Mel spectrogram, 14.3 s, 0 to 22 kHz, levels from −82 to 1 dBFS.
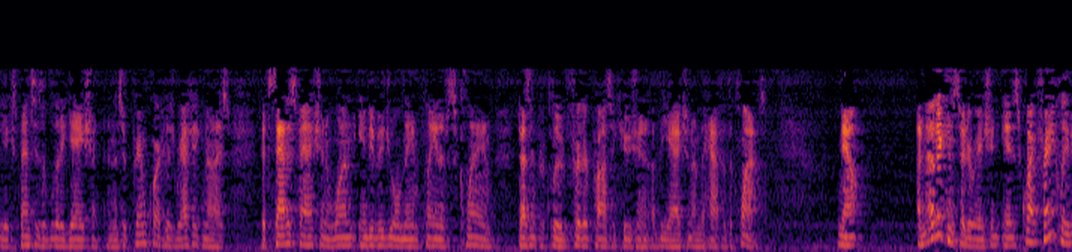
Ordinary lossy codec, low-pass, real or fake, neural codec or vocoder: MP3, 48 kbps; 7.2 kHz; real; none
